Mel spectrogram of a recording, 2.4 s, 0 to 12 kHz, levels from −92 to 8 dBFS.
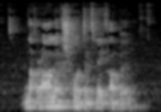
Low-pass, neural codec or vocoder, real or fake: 10.8 kHz; none; real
